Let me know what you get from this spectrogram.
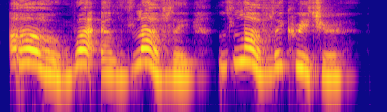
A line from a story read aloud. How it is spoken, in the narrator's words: the girl exclaimed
